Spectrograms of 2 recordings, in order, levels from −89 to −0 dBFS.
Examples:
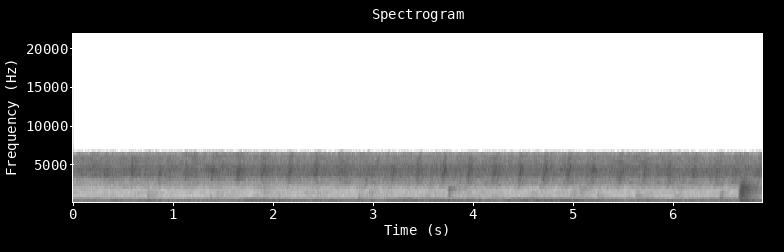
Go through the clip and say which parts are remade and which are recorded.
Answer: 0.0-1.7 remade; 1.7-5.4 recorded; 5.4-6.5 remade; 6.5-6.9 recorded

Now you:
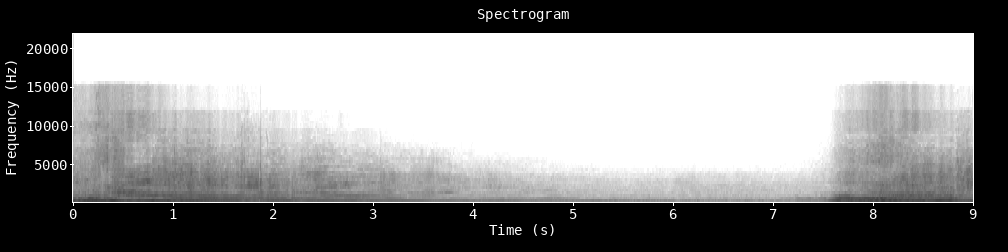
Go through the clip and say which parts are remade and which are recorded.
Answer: 0.0-0.8 remade; 0.8-1.7 recorded; 1.7-6.0 remade; 6.0-9.0 recorded

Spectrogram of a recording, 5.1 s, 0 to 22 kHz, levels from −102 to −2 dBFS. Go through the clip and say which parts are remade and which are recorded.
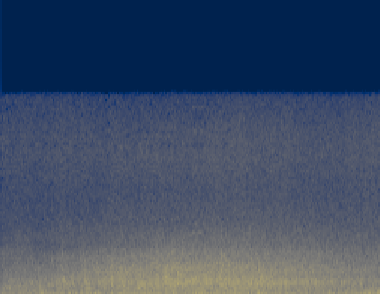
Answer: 0.0-3.1 remade; 3.1-5.1 recorded

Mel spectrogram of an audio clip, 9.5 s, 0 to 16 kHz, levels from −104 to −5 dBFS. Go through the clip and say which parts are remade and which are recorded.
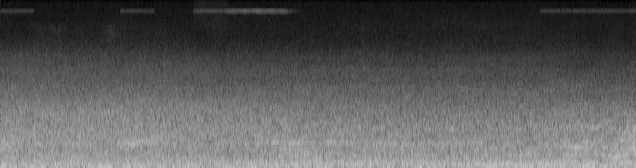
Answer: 0.0-0.5 remade; 0.5-1.8 recorded; 1.8-2.3 remade; 2.3-2.9 recorded; 2.9-3.4 remade; 3.4-8.1 recorded; 8.1-9.5 remade

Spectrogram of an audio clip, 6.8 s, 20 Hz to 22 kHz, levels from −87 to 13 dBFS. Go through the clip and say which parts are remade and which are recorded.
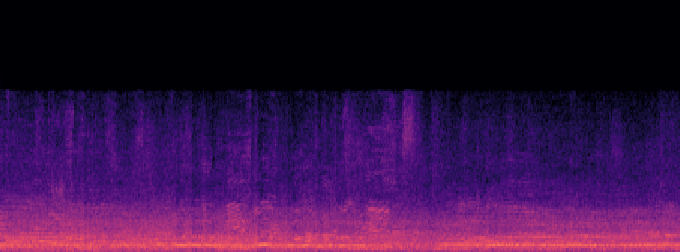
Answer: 0.0-6.8 recorded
